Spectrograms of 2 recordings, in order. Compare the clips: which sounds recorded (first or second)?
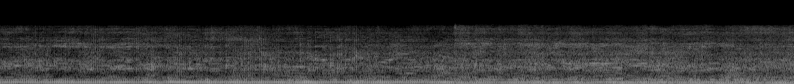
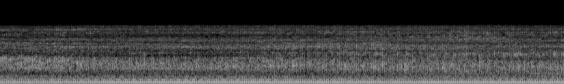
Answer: second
